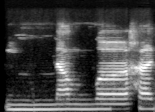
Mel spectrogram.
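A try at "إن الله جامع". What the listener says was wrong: Wajib guna lama sikit.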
